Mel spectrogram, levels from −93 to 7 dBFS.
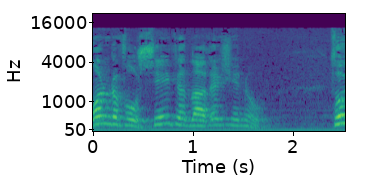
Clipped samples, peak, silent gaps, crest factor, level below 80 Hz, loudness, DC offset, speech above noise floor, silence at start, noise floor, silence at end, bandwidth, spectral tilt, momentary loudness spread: under 0.1%; -4 dBFS; none; 20 dB; -46 dBFS; -24 LUFS; under 0.1%; 19 dB; 0 s; -45 dBFS; 0 s; 13.5 kHz; -2.5 dB/octave; 19 LU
